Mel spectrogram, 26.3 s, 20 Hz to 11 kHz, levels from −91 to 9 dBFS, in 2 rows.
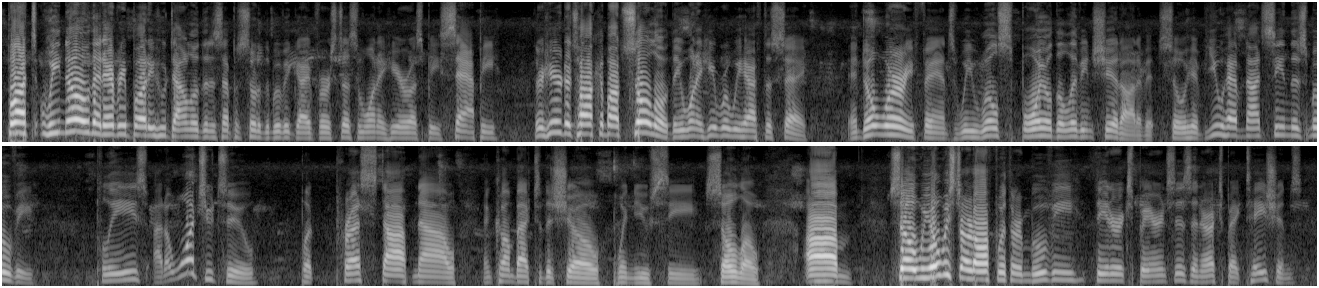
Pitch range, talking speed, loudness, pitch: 125-180 Hz, 210 wpm, -20 LUFS, 150 Hz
